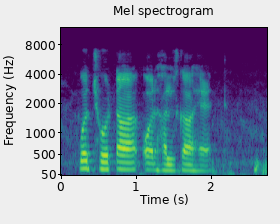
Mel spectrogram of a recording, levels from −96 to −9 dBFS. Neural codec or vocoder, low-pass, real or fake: codec, 16 kHz, 8 kbps, FunCodec, trained on LibriTTS, 25 frames a second; 7.2 kHz; fake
